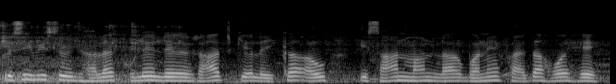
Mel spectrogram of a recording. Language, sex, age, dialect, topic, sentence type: Chhattisgarhi, male, 41-45, Central, agriculture, statement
